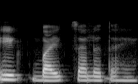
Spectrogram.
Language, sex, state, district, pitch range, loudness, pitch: Marathi, female, Maharashtra, Solapur, 180-205 Hz, -18 LUFS, 185 Hz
